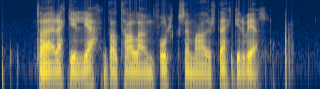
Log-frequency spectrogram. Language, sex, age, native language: Icelandic, male, 20-29, Icelandic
